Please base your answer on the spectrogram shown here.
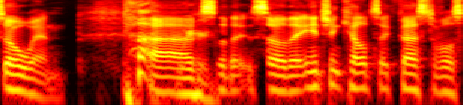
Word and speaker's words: Samhain: of of it's spelled s-a-m-h-a-i-n-s it looks like samhain but it's pronounced so-win so the ancient celtic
